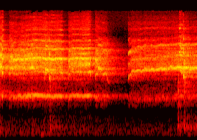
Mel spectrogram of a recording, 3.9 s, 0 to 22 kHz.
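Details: Peregrine falcon at a university research nest camera in Orange, New South Wales, Australia, 15 November 2022, as the male brings food: a sustained, harmonically rich wailing tone holding steady, breaking briefly and resuming slightly higher.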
